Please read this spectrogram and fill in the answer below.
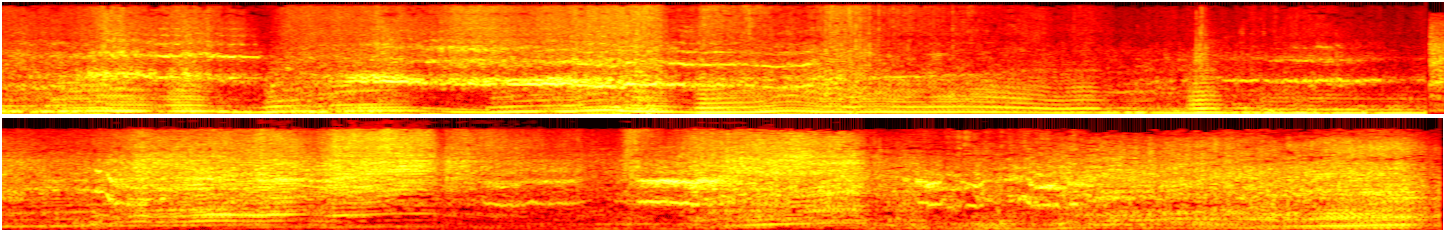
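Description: Car engine revving up and down with tyres squealing as a car drifts. About seven seconds in the sound cuts to a second drift car, its tyres skidding and squealing in a noisy rush as it slides on the track.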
